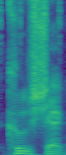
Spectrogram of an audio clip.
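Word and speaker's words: Juszczyk: Kuzcheck, whatever. The J is silent.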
